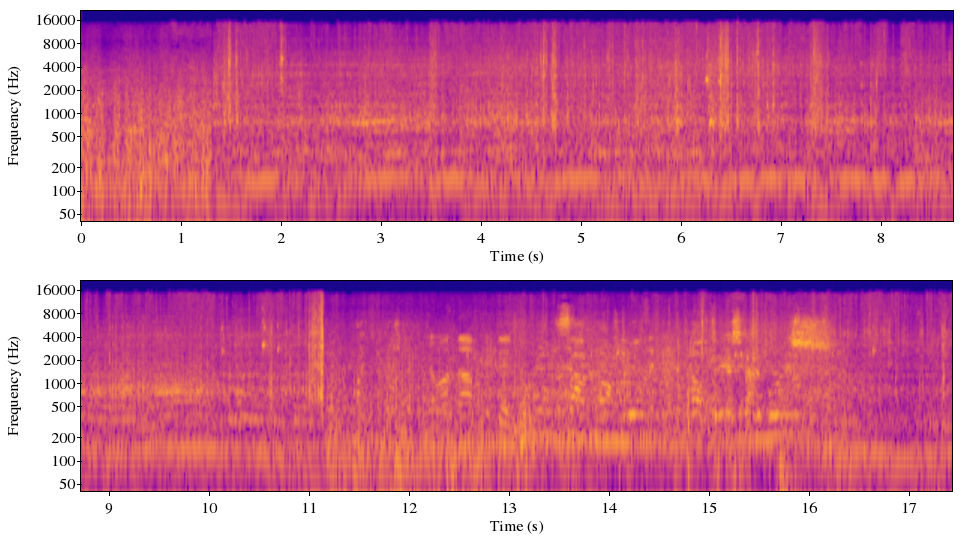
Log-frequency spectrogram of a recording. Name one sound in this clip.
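A racing car engine roars loudly up close, revving and shifting gears.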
